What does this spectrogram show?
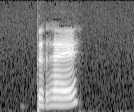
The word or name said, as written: Dre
